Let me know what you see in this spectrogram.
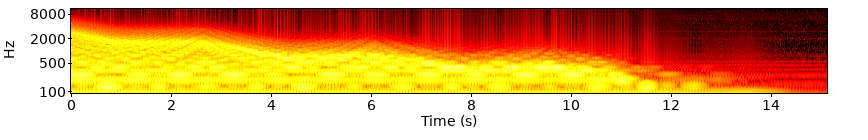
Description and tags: downward synth sweep sound created on my Roland Juno-106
